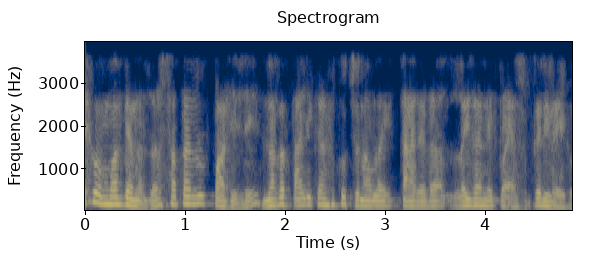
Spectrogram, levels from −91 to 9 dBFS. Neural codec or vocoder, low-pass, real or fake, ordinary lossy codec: codec, 16 kHz, 4 kbps, FreqCodec, smaller model; 3.6 kHz; fake; none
